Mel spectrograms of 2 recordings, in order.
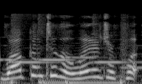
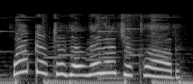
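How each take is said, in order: First: It is said in the reader's normal voice. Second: It is said in a put-on character voice.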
